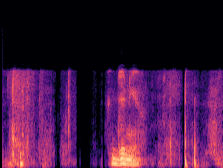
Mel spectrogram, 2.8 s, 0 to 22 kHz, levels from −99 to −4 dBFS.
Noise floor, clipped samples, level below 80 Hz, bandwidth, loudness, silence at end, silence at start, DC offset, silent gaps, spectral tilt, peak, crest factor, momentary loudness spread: -43 dBFS; under 0.1%; -38 dBFS; 4.2 kHz; -20 LUFS; 0 s; 0.1 s; under 0.1%; 1.02-1.13 s; -12 dB/octave; -2 dBFS; 20 dB; 26 LU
